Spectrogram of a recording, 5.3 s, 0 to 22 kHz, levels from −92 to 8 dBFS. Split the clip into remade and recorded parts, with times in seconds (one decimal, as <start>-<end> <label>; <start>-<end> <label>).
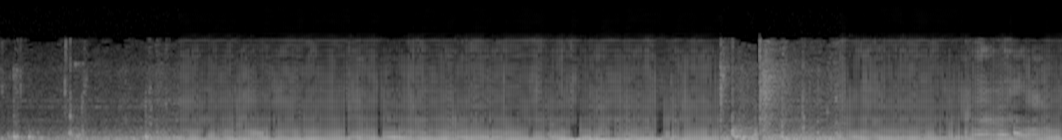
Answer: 0.0-0.9 recorded; 0.9-3.6 remade; 3.6-4.2 recorded; 4.2-5.3 remade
